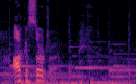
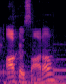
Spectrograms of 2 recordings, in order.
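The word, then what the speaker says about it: Arcasodara: I keep forgetting the order of the syllables here. Arkasodra. Because I keep wanting to say Arkosada, and I'm just like, no.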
